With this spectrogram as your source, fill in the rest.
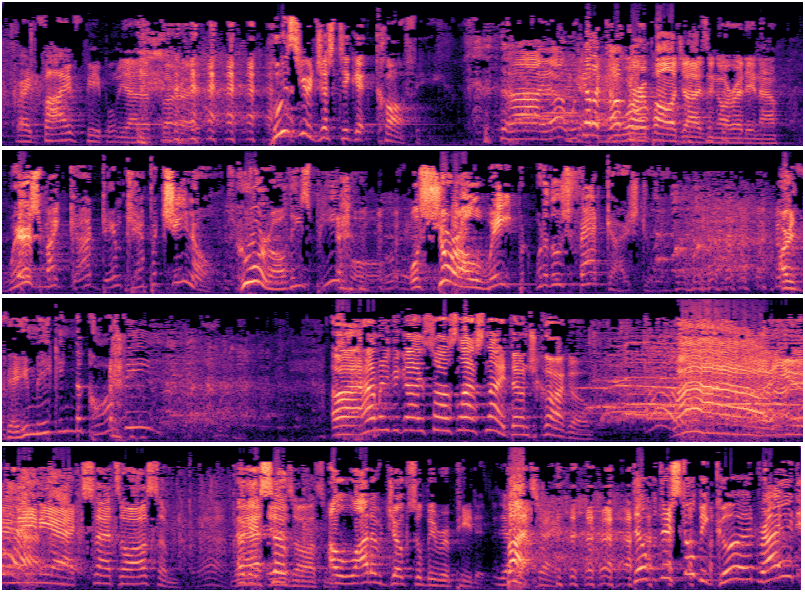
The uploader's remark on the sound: Recorded live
